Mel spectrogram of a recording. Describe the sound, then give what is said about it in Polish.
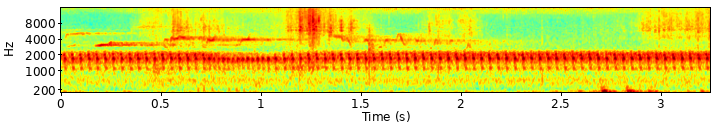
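A European nightjar (Caprimulgus europaeus) churs in a steady, unbroken mechanical trill, a rapid dry purring that runs through the whole stretch at even volume, with faint outdoor night ambience and a brief chirp behind it. “Skąd nazwa lelek? Prawdopodobnie od jego trykoczącego odgłosu”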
